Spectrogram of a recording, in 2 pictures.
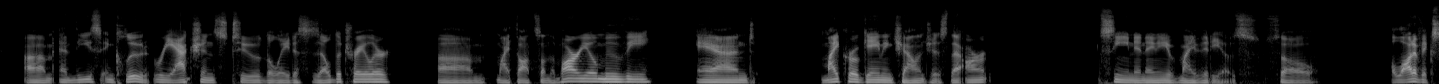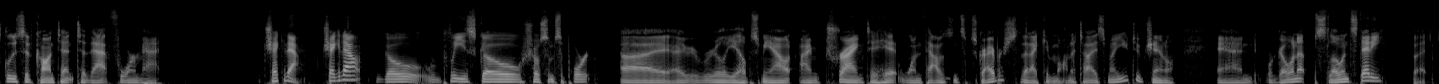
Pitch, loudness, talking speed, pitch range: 100 Hz, -33 LUFS, 165 wpm, 90-120 Hz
